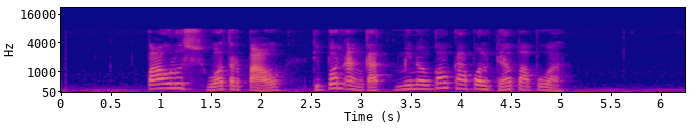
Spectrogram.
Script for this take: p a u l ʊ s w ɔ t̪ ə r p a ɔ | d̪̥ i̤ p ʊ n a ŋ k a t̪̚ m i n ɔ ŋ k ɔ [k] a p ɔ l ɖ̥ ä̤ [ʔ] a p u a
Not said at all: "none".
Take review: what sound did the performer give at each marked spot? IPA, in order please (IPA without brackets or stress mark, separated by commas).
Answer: k, p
